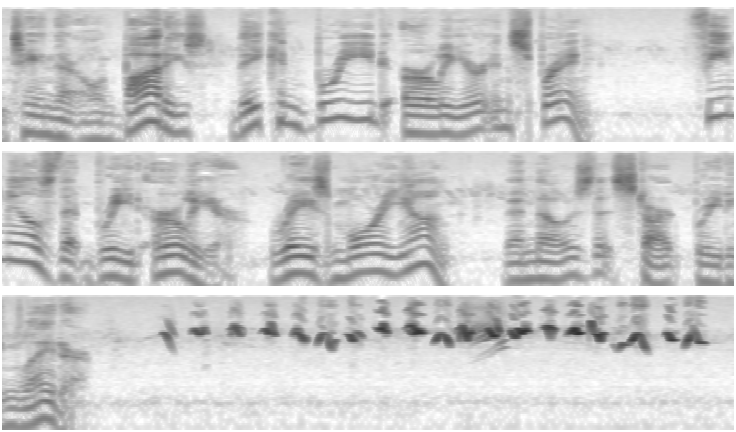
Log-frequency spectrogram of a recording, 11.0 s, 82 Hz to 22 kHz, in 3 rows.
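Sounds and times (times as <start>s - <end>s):
speech: 0.0s - 8.6s
house finch singing a warbling song: 0.0s - 10.9s.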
